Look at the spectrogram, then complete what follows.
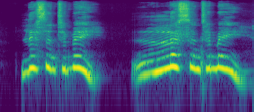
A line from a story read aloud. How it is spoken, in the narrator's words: screamed the goose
